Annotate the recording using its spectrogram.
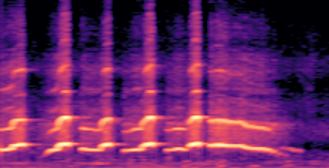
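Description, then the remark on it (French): A small wooden whistle imitates a nightingale: several rising, looping high chirps followed by a rapid trilled warble that fades out. No one speaks over it. “Il avait appris à imiter les oiseaux avec, euh, avec ce petit sifflet. Alors s'il y a des ornithologues, euh, le rossignol, on me dit.”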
